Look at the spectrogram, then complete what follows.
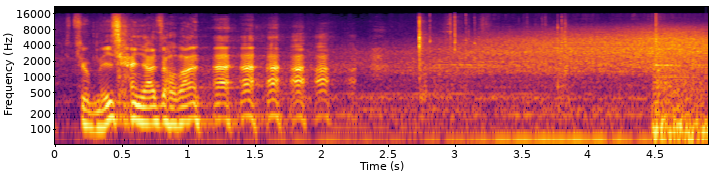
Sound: laughing

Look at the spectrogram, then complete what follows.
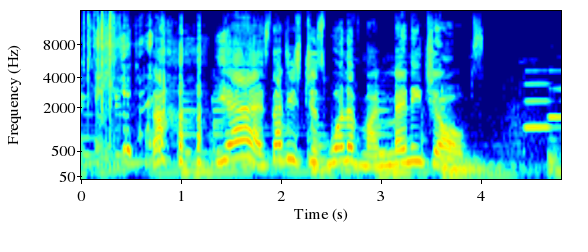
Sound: laughs

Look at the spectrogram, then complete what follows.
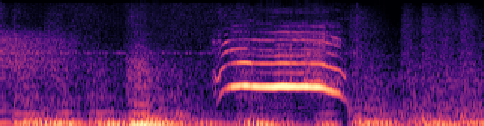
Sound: woman screaming; dramatic music

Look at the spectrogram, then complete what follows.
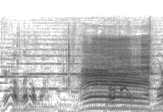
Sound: alpaca sound

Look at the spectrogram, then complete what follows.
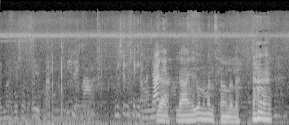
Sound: women chatter

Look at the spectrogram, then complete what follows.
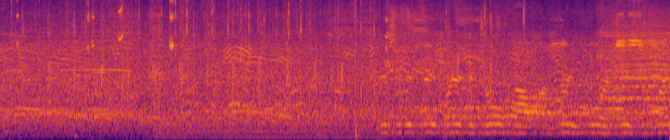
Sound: basketball game horns, squeaks and announcements

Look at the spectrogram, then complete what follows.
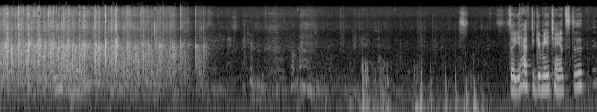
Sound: cheers and applause

